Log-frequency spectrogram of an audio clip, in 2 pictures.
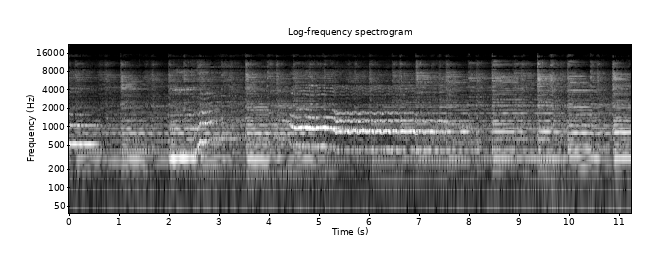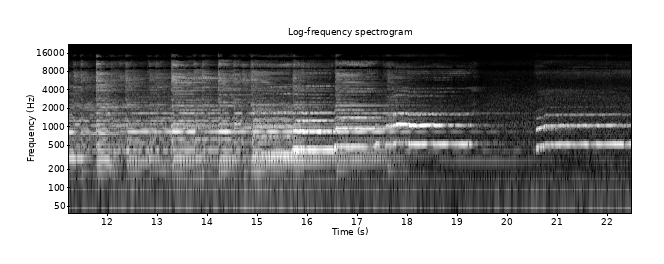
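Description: A woman singing live to her own acoustic guitar accompaniment, in long held notes with slides between pitches. The music drops quiet for about a second a couple of seconds before the end, then the voice comes back in on a new phrase.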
